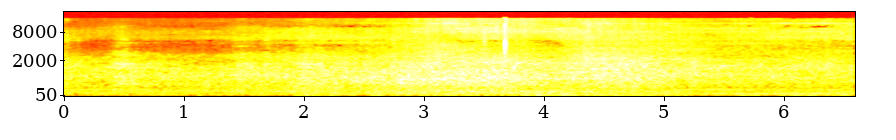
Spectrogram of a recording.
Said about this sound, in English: And it turned out that back on Cole Road again, you can hear the cars.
